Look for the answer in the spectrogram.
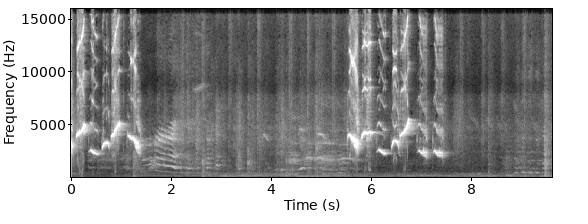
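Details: Greater green leafbird song, meant to agitate other leafbirds. Two bursts of varied, sharply inflected whistles and chirps fall at a brisk, uneven pace, with softer warbling between them and a low murmur beneath.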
